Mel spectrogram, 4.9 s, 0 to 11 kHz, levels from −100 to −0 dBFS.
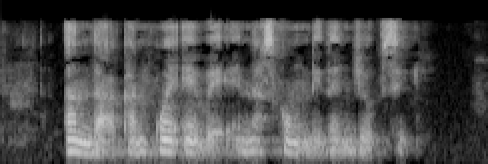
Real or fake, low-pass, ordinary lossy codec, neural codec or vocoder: real; 7.2 kHz; AAC, 32 kbps; none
